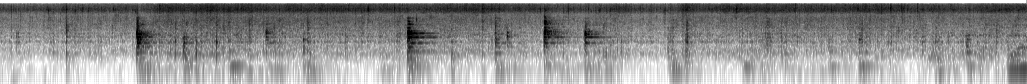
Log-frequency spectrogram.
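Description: Leftover lechon lamb frying in its own rendered fat, a steady high sizzle and crackle throughout with a few sharp spattering pops and stirring clinks, no voices.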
